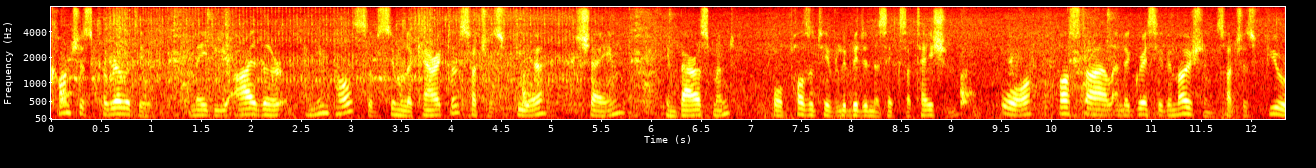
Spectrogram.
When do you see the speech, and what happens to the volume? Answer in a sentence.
You can hear the speech from 0.0 to 12.3 s, at a steady volume.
